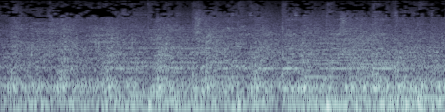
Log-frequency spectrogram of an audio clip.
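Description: Music playing steadily, with no commentary over it.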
